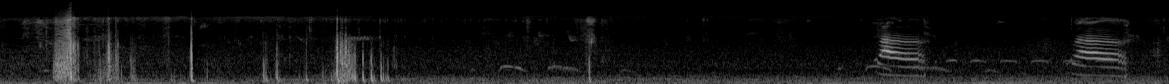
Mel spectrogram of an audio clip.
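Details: Orange domestic cat giving two clear, wavering meows near the end, about two seconds apart, after a stretch of scattered clicks and knocks in a quiet room.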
